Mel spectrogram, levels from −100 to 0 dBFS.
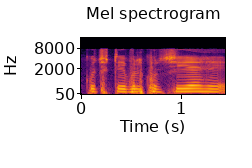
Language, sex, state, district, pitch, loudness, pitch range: Hindi, female, Chhattisgarh, Korba, 190 Hz, -20 LUFS, 185-195 Hz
